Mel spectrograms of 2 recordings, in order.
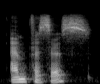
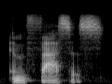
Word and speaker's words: emphasis: However, how you're pronouncing it, the stress that you're putting on certain syllables within that word really makes you sound more natural or fluent.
